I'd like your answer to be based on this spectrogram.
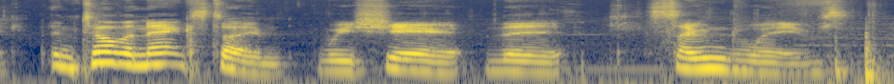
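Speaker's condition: No condition

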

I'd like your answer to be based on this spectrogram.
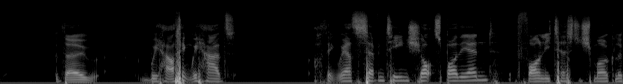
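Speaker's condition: No condition

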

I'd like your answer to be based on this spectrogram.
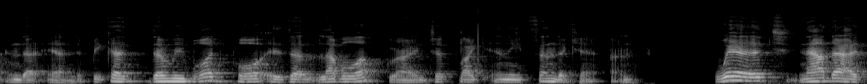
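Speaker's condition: Cerebral palsy; viewer asked why talking like that

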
